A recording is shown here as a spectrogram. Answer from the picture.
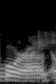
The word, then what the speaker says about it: Quora: I think I'm pronouncing that right. – Yeah. – Quora.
